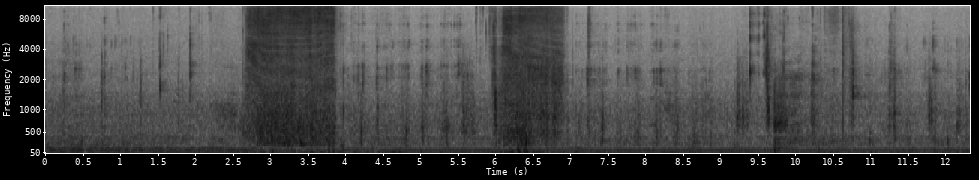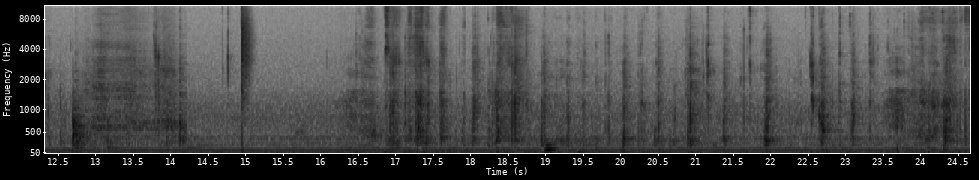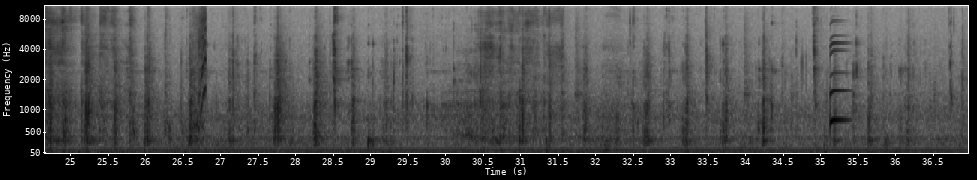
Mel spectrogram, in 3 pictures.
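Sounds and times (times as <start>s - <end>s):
chewing with mouth clicks: 0.2s - 2.2s, 2.8s - 12.6s, 16.8s - 36.9s
noodle slurping: 2.6s - 4.0s, 6.0s - 7.0s.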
